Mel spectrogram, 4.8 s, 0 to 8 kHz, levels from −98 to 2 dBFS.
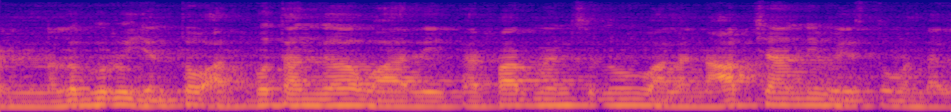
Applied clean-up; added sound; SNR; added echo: none; none; none; reverberation time 1.2 s.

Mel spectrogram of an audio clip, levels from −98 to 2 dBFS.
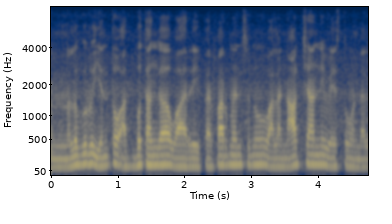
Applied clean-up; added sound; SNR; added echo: none; none; none; none.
